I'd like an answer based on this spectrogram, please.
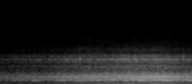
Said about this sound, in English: An hour later, Gino Romero and I were heading back toward the city in the government jeep, leaving behind us the wrecked plane, the crushed trees, and the lonely slope on the mountain.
